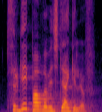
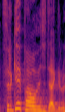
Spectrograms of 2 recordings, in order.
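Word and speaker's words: Sergei Pavlovich Diaghilev (Сергей Павлович Дягилев): So, Sergei Pavlovich Diaghilev. One thing is in my favor is that I'm Russian, so I can pronounce it correctly. Sergei Pavlovich Diaghilev, here are his dates.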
